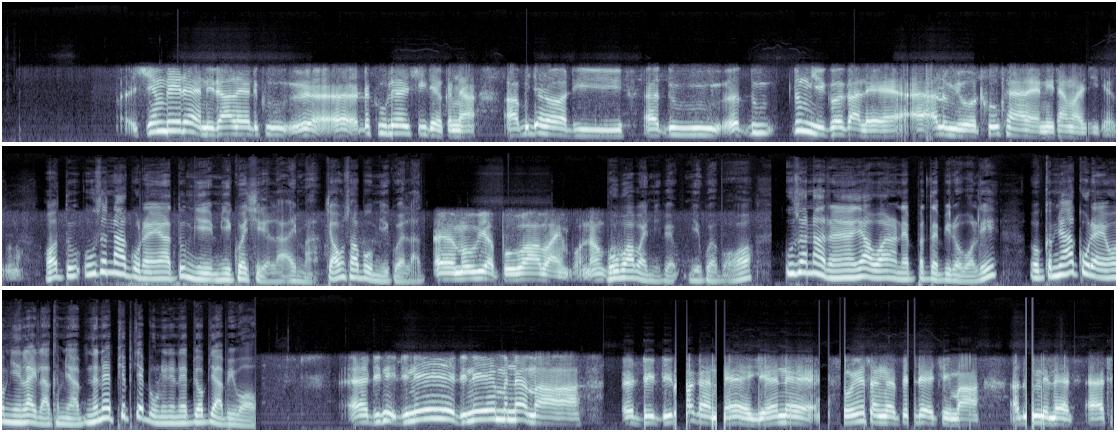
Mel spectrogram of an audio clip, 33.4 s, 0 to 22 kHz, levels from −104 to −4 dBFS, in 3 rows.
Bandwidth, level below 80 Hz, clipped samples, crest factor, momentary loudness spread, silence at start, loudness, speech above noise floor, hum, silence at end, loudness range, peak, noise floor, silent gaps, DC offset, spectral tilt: 11 kHz; -54 dBFS; under 0.1%; 16 dB; 10 LU; 1.25 s; -15 LUFS; 47 dB; none; 0 s; 4 LU; 0 dBFS; -62 dBFS; none; under 0.1%; -7 dB/octave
